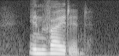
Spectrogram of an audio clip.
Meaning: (verb) simple past and past participle of invite; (adjective) 1. Having been asked to attend 2. Having an invitation; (noun) One who was given an invitation
- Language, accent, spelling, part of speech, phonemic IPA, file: English, US, invited, verb / adjective / noun, /ɪnˈvaɪtɪd/, En-us-invited.ogg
